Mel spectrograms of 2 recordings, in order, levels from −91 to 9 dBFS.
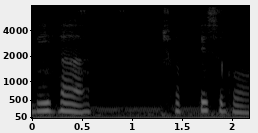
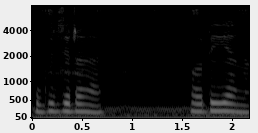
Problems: low volume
